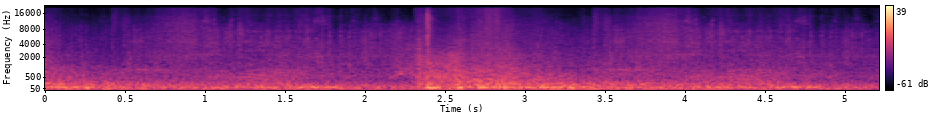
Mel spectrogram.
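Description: A fire spell cast in Hogwarts Legacy erupts in a sudden whooshing burst of flame that rises out of a low, steady rumble, swells for a couple of seconds and then dies back into the ambient background.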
